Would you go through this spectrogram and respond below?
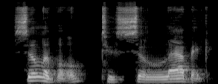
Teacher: And the adjective form is syllabic. Notice the stress shift from first syllable to second syllable. We have LE to IC ending plus the sound change.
